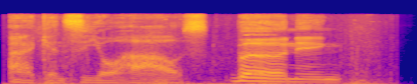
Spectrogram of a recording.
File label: Troll batrider Angry; warcraft3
